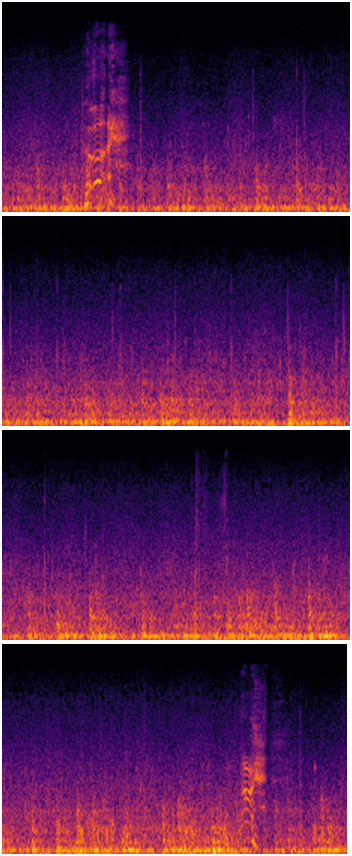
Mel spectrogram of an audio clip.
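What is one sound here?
A sharp whoosh sweeps past as a figure leaps.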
